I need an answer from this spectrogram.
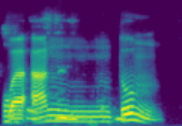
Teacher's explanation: Nun sukun bertemu dengan huruf ta, bacaan ikhfa dibaca samar-samar. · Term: izhar safawi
